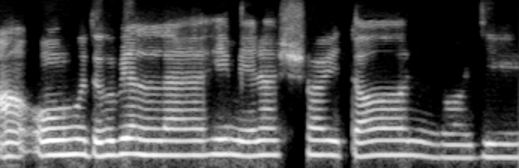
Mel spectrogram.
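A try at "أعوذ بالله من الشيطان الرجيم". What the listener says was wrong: Jangan dimonyongin bibirnya.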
